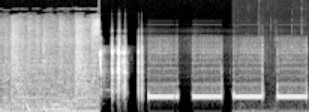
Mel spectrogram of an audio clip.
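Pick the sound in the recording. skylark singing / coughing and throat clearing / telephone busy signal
telephone busy signal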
